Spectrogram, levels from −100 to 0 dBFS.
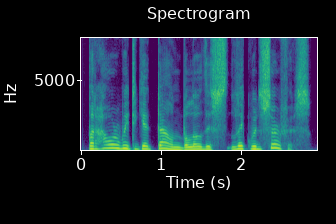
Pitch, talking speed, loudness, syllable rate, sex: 190 Hz, 225 wpm, -17 LUFS, 5.8 syllables/s, male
